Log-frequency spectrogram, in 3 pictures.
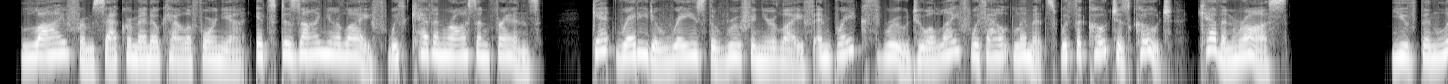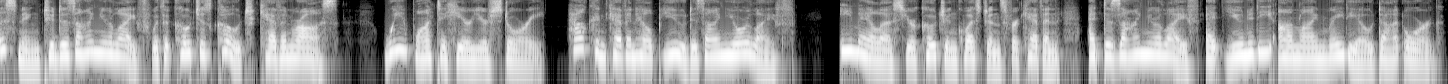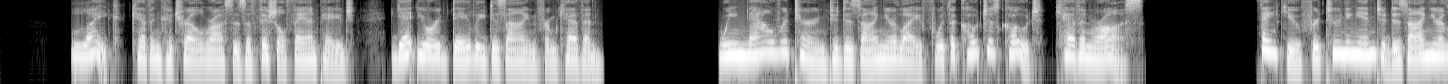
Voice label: imaging

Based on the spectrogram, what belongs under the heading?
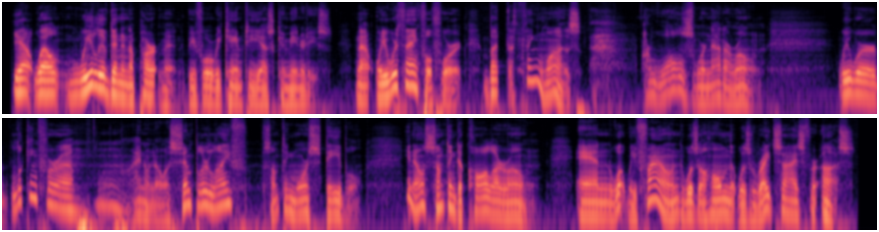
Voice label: TESTIMONIAL HOMEOWNER

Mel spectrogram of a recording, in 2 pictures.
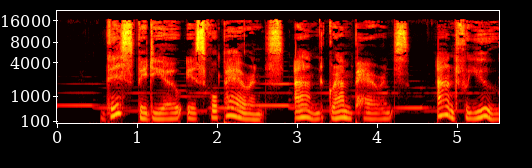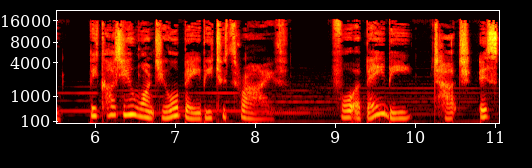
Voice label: Narration Various

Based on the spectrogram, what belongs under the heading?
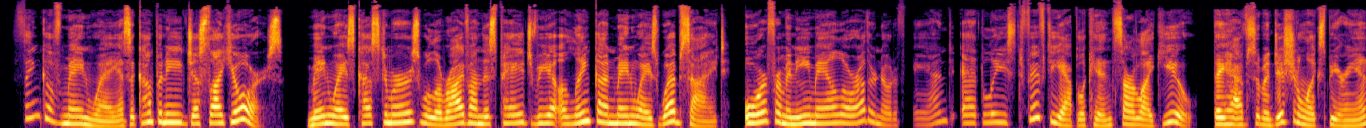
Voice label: Explainer

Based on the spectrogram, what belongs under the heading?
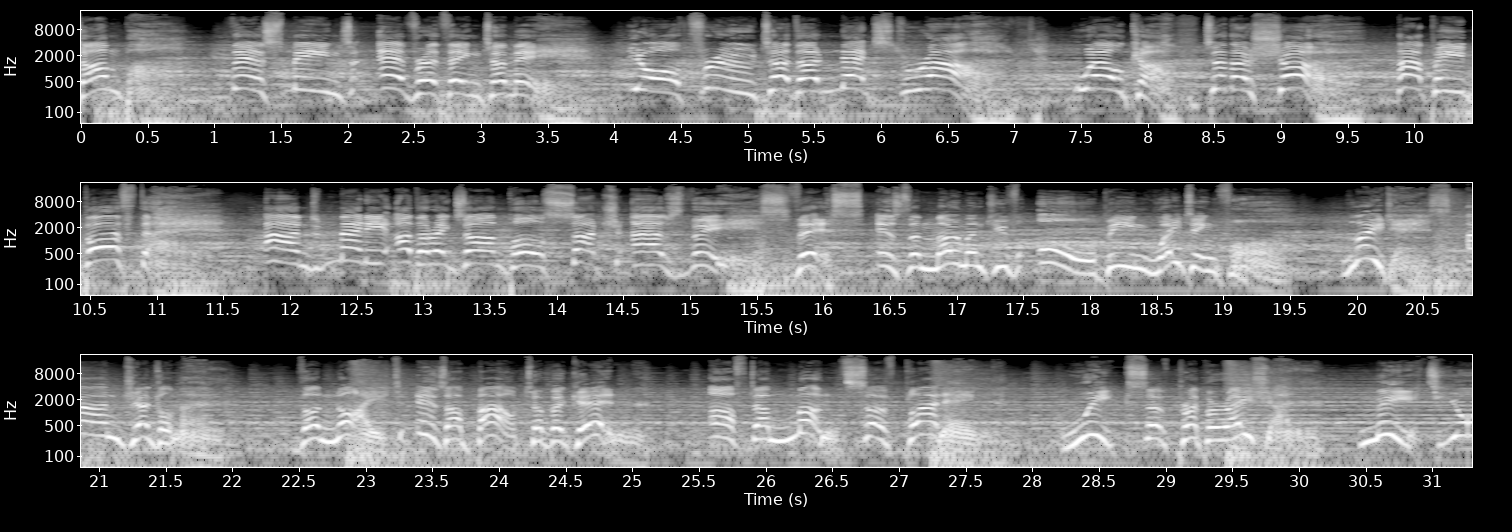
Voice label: Big Shouty Voice

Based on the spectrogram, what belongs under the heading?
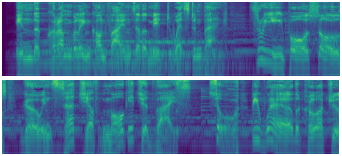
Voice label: SCARY HALLOWEEN VOICE

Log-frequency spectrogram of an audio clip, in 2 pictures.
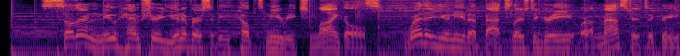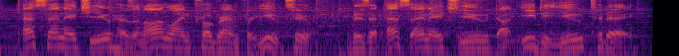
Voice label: Commercial College

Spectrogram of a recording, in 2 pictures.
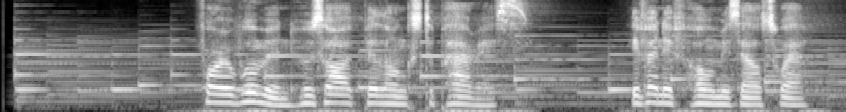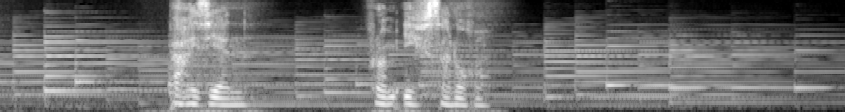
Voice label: Ad

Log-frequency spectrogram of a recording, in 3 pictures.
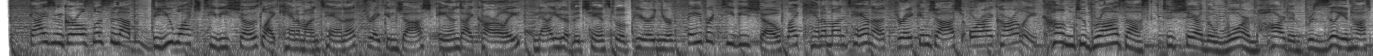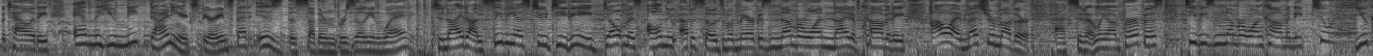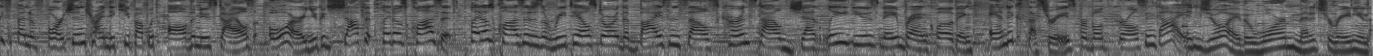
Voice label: COMMERCIALS

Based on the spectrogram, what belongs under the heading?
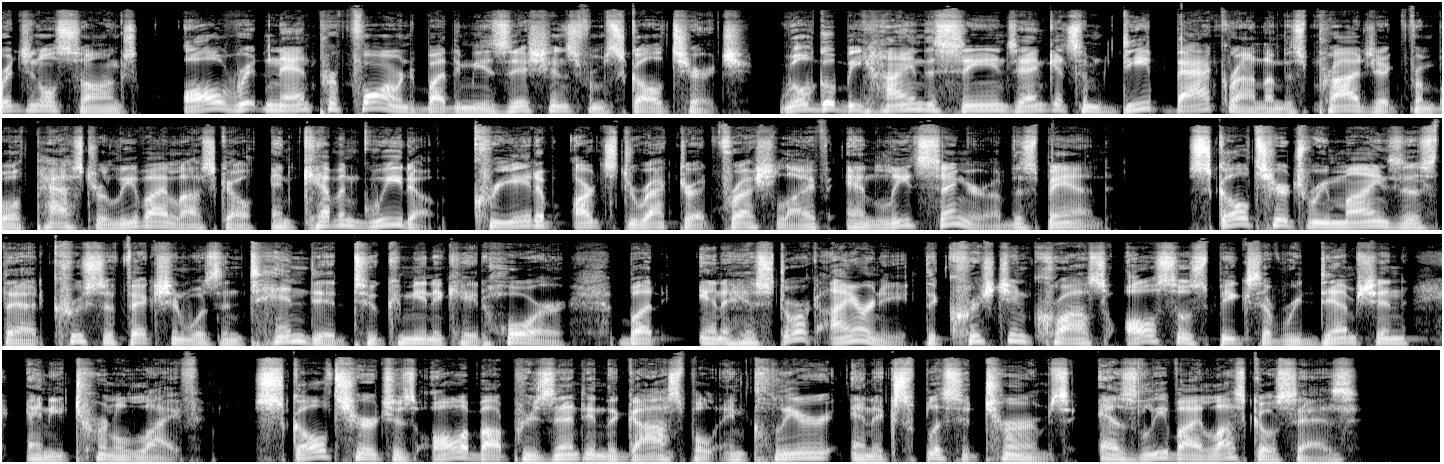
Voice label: documentary sample

